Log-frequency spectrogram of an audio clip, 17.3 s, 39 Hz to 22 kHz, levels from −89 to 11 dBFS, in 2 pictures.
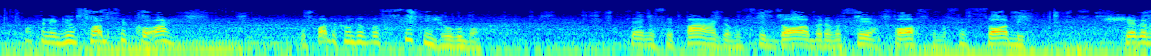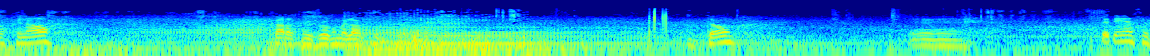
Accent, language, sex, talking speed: Brazilian, English, male, 125 wpm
